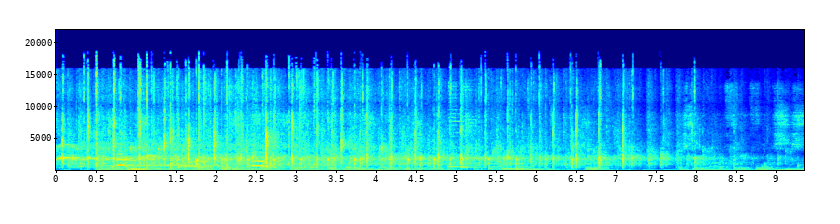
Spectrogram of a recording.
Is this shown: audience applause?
yes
